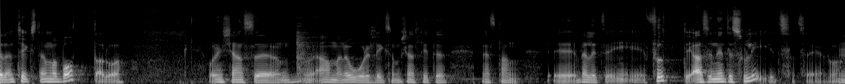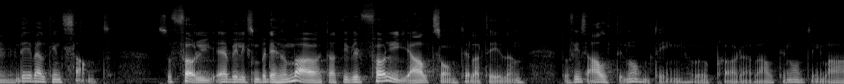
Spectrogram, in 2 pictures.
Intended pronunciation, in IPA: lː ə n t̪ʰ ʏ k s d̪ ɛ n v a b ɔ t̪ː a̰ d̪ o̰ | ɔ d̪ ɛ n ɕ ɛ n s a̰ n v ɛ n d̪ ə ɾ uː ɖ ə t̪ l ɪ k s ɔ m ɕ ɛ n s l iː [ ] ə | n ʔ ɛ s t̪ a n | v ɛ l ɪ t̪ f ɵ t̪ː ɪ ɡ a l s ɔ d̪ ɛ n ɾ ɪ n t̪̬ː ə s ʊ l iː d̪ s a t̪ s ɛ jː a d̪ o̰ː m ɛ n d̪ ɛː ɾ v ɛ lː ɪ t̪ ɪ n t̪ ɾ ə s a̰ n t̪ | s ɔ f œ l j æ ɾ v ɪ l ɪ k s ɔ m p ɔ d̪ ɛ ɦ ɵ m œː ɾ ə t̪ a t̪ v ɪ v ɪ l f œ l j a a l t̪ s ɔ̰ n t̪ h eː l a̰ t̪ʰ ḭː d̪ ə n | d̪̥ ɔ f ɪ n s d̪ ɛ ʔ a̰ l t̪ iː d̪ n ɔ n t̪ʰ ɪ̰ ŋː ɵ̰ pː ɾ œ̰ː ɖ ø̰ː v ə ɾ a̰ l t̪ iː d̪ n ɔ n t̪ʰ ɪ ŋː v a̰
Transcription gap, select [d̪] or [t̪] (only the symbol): t̪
